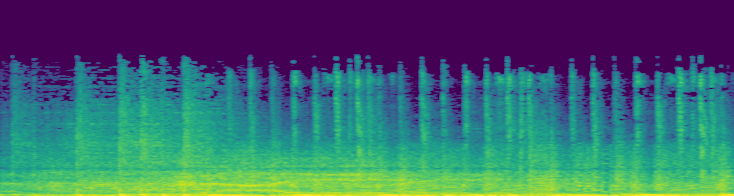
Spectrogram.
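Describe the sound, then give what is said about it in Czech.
A dense, loud metal track with thick, boxy-sounding distorted guitars over rigid, machine-like programmed drums, a steady wall of sound with no vocals or talking. “Kytary mají strašně moc boxiness efektu.”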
